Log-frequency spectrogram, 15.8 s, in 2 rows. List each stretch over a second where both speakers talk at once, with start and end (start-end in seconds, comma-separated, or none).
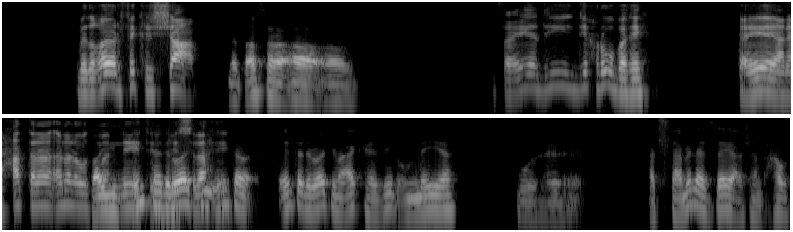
8.8-10.2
